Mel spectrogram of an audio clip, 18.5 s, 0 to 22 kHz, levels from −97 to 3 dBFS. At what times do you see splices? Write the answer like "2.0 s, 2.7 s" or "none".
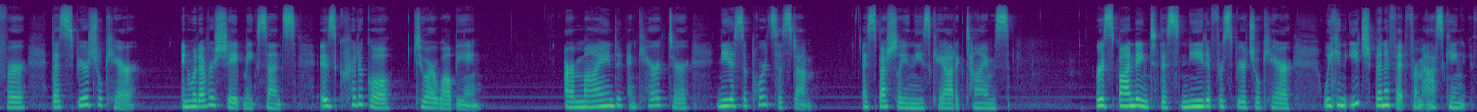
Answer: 7.8 s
